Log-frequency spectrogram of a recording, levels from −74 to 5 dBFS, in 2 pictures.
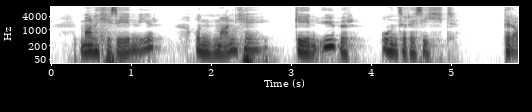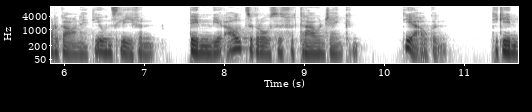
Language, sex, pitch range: German, male, 100-130 Hz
